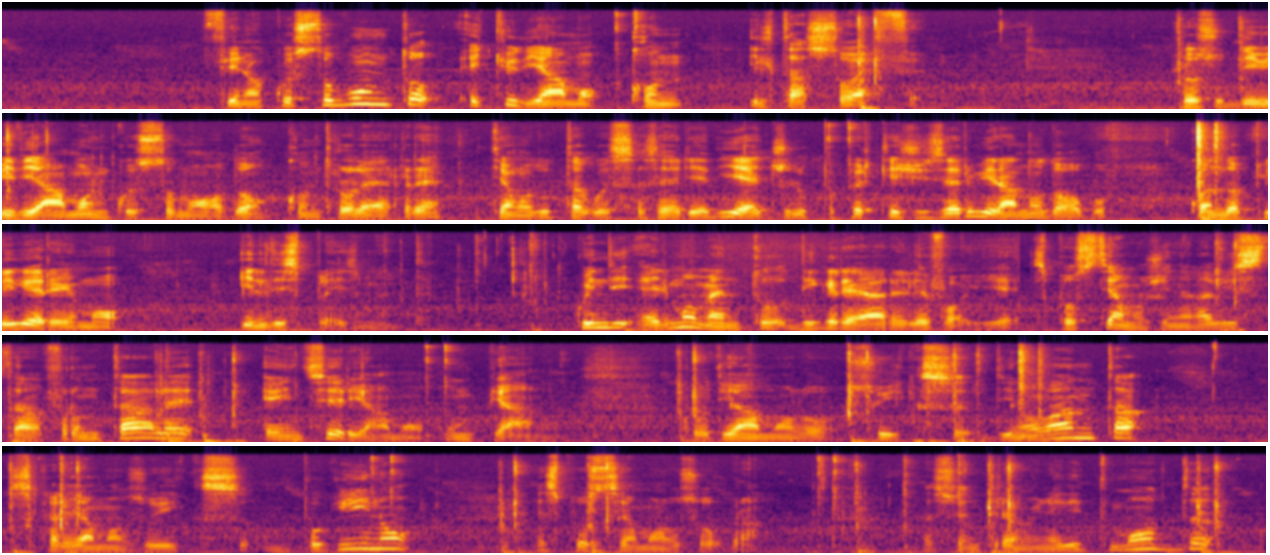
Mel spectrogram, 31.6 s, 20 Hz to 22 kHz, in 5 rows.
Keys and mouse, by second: 4.5 f, 6.3 ctrl+r, 12.4 Return, 14.5 middle click, 18.8 KP_1, 20.1 shift+a, 22.5 r, 23.3 x, 23.7 KP_9, 24.2 Return, 25.5 s, 25.7 x, 27.3 click, 28.0 g, 28.4 z, 29.5 click, 29.9 shift+middle click, 30.4 Tab, 31.5 Tab.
